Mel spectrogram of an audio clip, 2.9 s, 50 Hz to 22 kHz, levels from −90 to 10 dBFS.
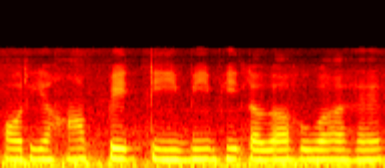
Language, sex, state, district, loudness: Hindi, female, Jharkhand, Ranchi, -14 LUFS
